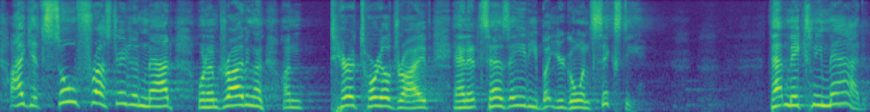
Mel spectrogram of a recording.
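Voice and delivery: usual speaking voice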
